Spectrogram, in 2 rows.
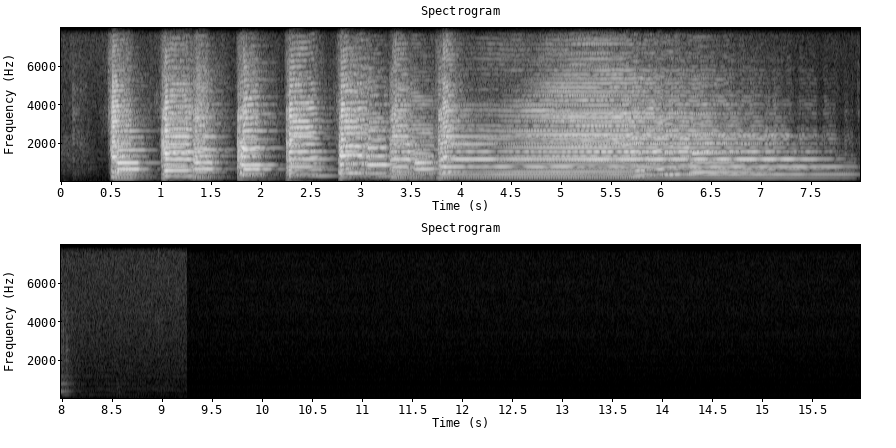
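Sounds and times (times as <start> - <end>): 
70s analog funk horns: 0.5 - 8.0.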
